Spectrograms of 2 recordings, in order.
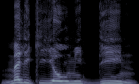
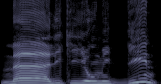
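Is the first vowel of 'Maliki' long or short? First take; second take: short; long. First: The first A of Maliki is kept short. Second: The first A of Maliki is drawn out long. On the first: "c'est-à-dire qu'on n'allonge pas le A" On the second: "au lieu de dire"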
